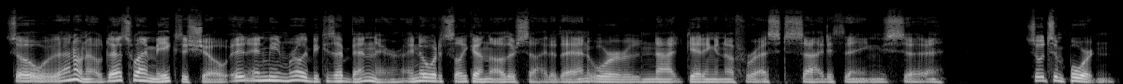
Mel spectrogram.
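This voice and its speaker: Creaky-voiced man, meandering bedtime podcaster. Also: medium pitch, dry recording, studio quality. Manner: meandering, halting, self-interrupting, earnest. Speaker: podcast host. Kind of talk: rambling, soothing bedtime podcast monologue.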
